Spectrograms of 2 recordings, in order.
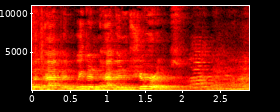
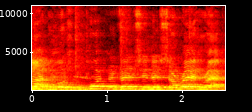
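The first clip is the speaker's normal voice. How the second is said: put-on old Yiddish grandpa accent; Yiddish old man voice.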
